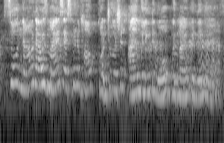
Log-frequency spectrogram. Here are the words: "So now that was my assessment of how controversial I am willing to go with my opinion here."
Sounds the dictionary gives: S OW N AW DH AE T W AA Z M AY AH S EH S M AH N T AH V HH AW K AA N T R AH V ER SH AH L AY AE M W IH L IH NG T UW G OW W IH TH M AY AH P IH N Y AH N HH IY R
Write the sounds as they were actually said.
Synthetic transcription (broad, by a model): S OW N AW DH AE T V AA Z M AY AH S EH S M AH N T AH V HH AW K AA N T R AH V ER SH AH N AY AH M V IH L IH NG T UW G OW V IH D M AY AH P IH N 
